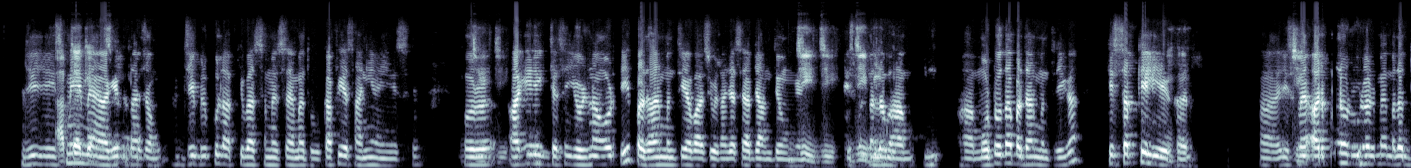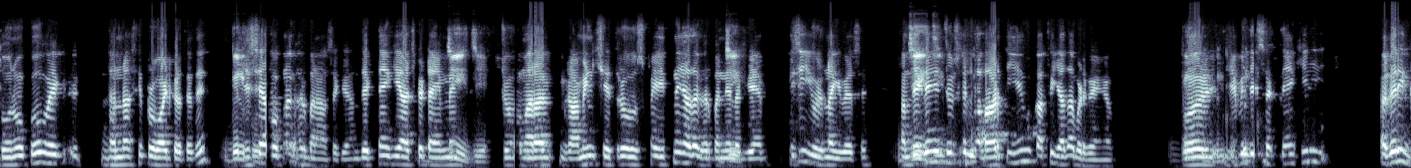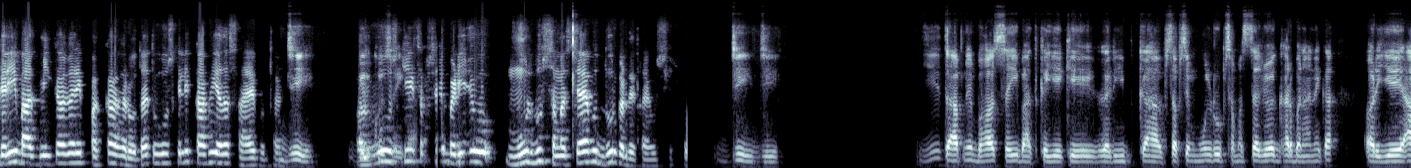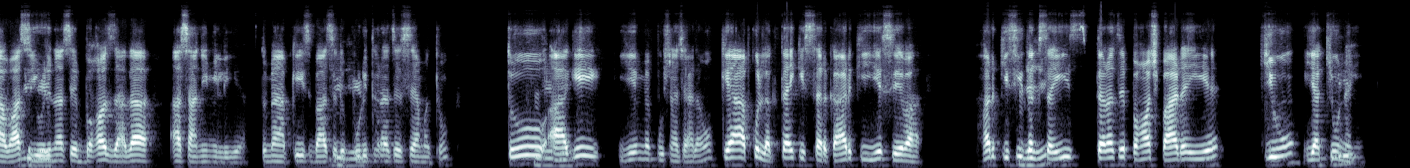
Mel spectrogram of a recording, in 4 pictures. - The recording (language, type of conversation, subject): Hindi, unstructured, सरकार की कौन-सी सेवा ने आपको सबसे अधिक प्रभावित किया है?
- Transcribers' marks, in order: distorted speech; static; in English: "अर्बन"; in English: "रूरल"; in English: "प्रोवाइड"; in English: "टाइम"; in English: "इसी"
